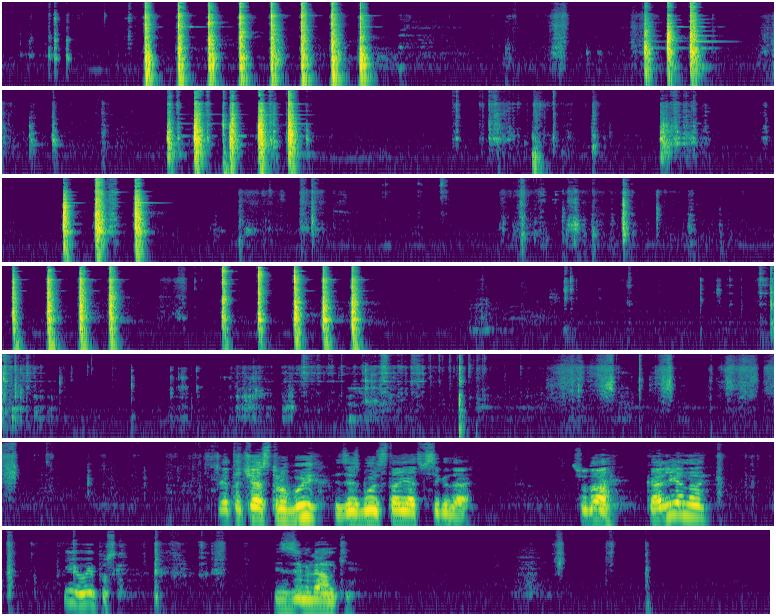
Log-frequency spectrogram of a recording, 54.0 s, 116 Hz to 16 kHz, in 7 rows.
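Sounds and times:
metal scraping and rattling: 32.5 - 35.8.

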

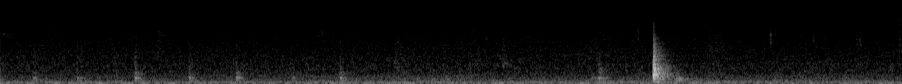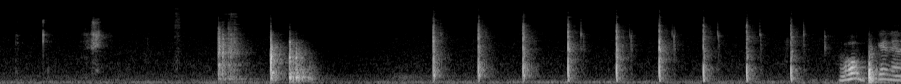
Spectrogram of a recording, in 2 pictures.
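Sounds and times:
metal housing set down on bench: 11.2 - 12.2.

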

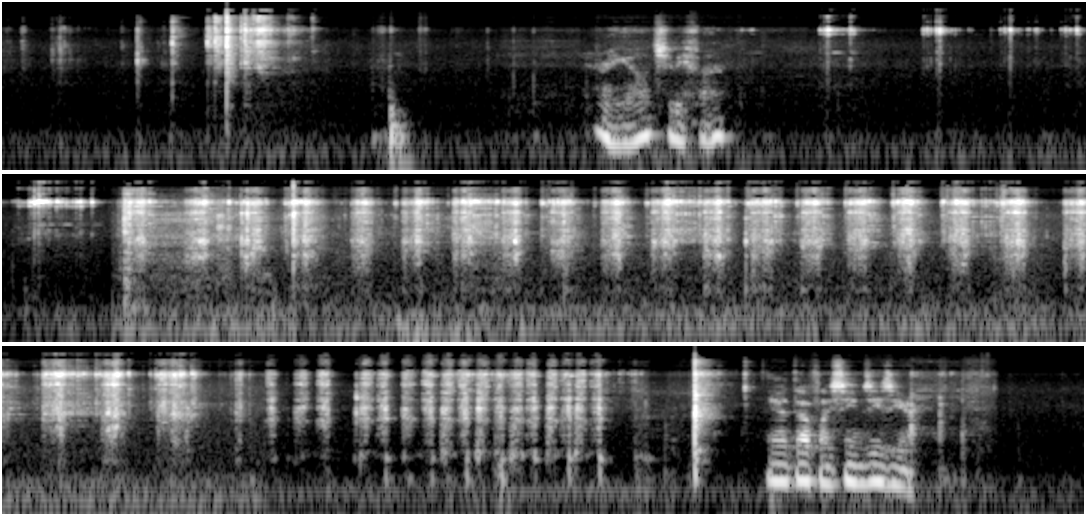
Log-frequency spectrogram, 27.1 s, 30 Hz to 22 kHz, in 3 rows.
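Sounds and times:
hand file rasping: 10.0 - 23.4.

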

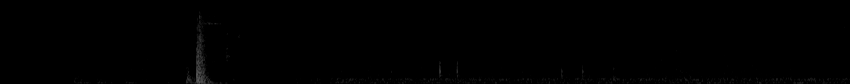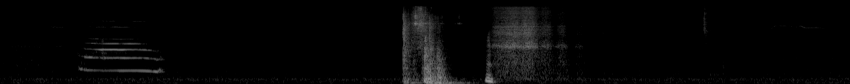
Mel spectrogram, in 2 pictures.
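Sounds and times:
cat meowing: 9.2 - 10.2
cat thumping against wardrobe door: 12.5 - 13.2.

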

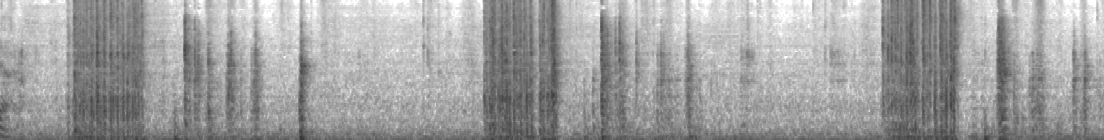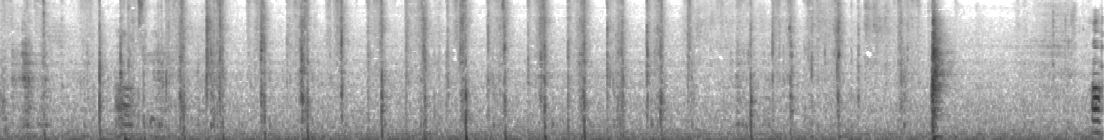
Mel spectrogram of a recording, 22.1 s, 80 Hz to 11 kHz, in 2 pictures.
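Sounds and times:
cards being shuffled: 0.0 - 3.2, 4.2 - 7.6, 8.2 - 20.4
cards flicking and tapping: 0.7 - 2.4, 4.8 - 5.7, 8.8 - 10.1, 12.0 - 20.6.

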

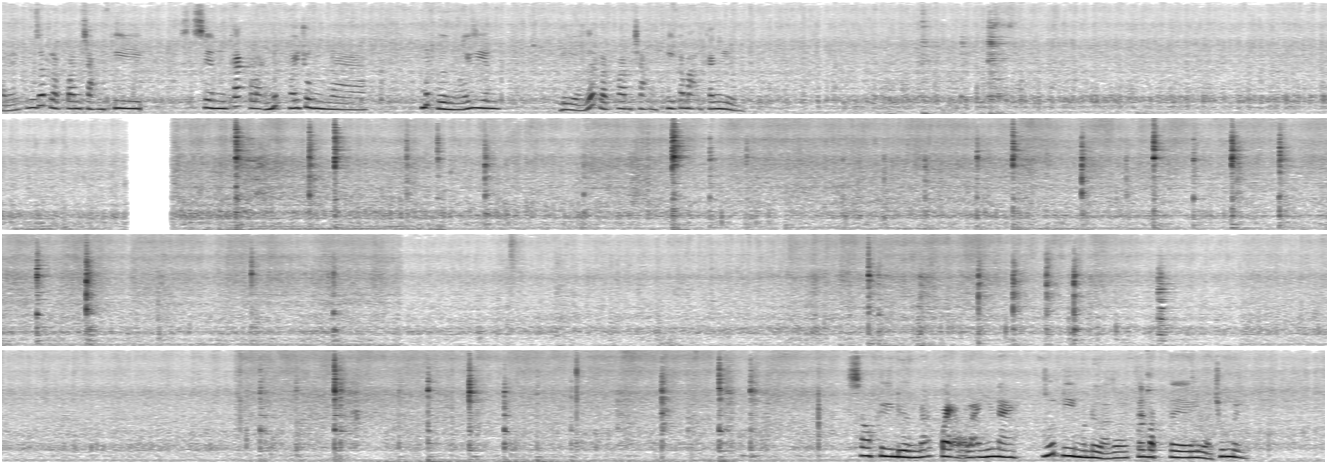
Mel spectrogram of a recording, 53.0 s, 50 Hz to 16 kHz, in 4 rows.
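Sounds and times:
sugar syrup boiling and sizzling: 0.0 - 52.9
chopsticks tapping a wok: 15.5 - 28.2, 28.9 - 30.2, 35.1 - 37.4, 42.1 - 48.0.

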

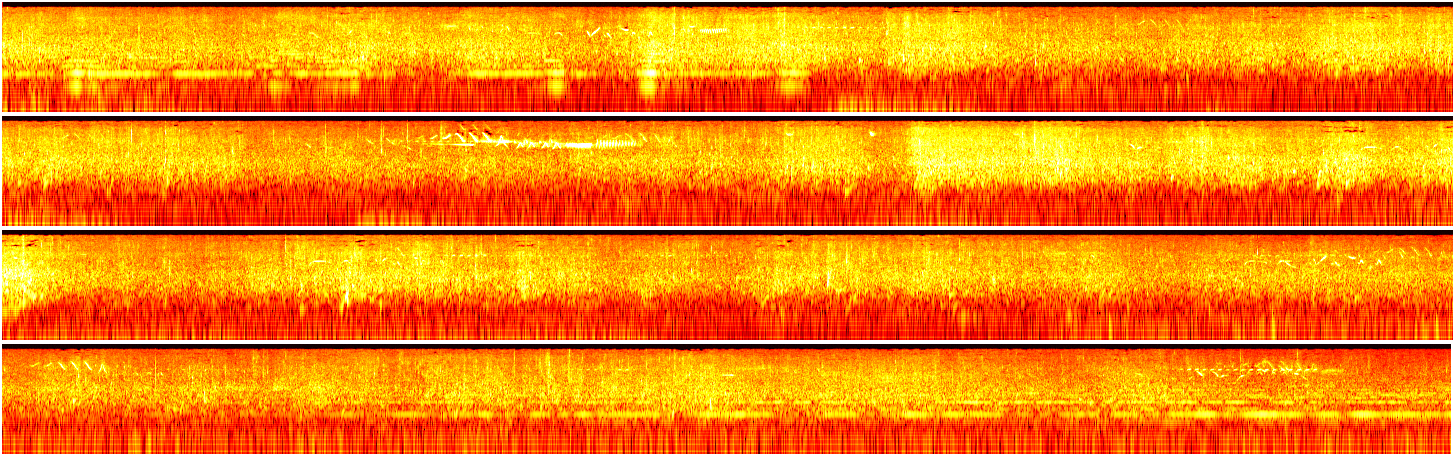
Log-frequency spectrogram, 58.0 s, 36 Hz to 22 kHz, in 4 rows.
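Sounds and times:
mountain stream running: 0.0 - 58.0
high chirping call: 43.1 - 58.0.

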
